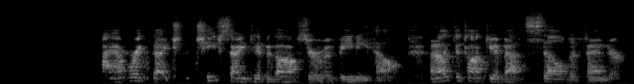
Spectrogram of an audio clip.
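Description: A man speaks calmly and clearly through a recording played in an online call.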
